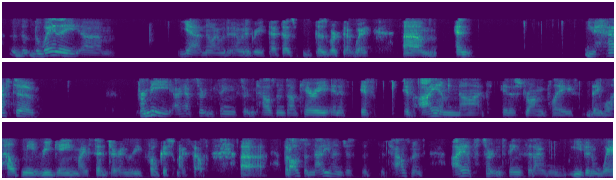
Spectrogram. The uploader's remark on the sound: The Lucky Mojo Hoodoo Rootwork Hour is a real, live call-in show where the general public gets a chance to ask about actual problems.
